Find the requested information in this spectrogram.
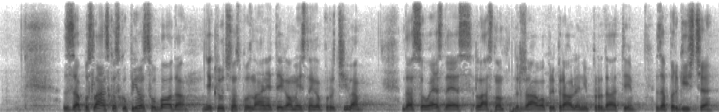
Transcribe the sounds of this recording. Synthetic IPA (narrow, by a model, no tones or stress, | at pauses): zapɔslanskɔskupiːnɔsʋɔbɔːd̪ajɛklʲjuːt͡ʃnɔspɔznaːnjɛt̪eːɡaumeːst̪nɛɡapɔɾɔt͡ʃiːla | d̪asɔwɛzd̪ɛɛslaːst̪nɔd̪əɾʒaːʋɔpɾipɾaːwlʲjɛnipɾɔd̪aːt̪i | zapəɾɡiːʃt͡ʃɛ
